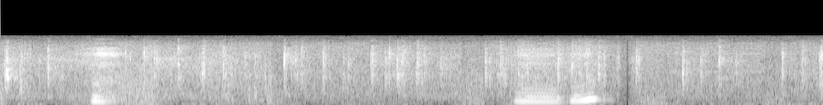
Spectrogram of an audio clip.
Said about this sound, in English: she had a problem with sound, so I had to type everything okay. in the chat room.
